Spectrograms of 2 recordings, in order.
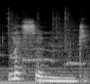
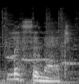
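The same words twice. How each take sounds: First: The -ed adds no extra syllable. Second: The -ed is said as an extra syllable. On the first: The speaker calls it right. "Usually the E is silent" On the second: The speaker calls it wrong.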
